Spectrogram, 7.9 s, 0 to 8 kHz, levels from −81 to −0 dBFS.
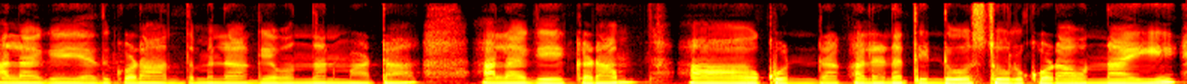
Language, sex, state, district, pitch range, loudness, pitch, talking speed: Telugu, female, Andhra Pradesh, Manyam, 165-170 Hz, -15 LUFS, 165 Hz, 130 wpm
